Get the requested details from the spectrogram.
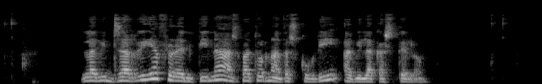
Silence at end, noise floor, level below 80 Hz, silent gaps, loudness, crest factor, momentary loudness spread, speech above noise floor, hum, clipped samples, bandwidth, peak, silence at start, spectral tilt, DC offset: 1.15 s; -79 dBFS; -72 dBFS; none; -25 LUFS; 22 dB; 8 LU; 55 dB; none; under 0.1%; 11.5 kHz; -6 dBFS; 0.1 s; -4.5 dB/octave; under 0.1%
